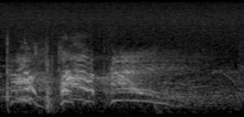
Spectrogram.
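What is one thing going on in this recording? Men shout sharply in short bursts.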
